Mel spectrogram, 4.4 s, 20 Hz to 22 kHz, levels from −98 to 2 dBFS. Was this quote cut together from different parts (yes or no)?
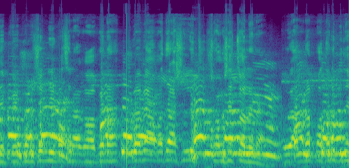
yes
